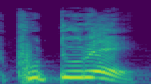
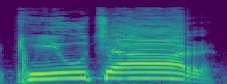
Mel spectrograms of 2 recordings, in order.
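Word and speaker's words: future: কি লেখা আছে স্যার ওটা লেখা আছে ফিউচার একদম ঠিক বলেছিস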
